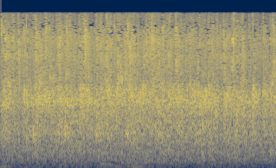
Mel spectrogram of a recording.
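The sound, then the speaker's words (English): A crowd applauds steadily for the new Chief Sustainability Officer John Moreau, a dense, even wash of many hands clapping at once, loud, holding at the same level without a break and with no voices rising above it. “So if there is going to be the first applause, let's put it together for this man, John Moreau.”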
